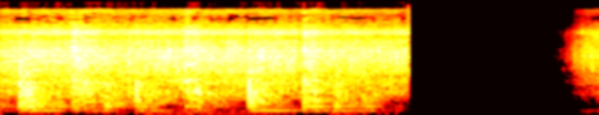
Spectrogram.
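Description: Small onions and curry leaves frying in oil for sambar, a dense close sizzle with rhythmic stirring scrapes that cuts off abruptly into silence before resuming faintly.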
